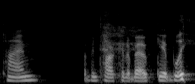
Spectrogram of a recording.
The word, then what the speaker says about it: Ghibli: And so I say Studio Ghibli because it feels softer. – That's how I say it too. Because I believe it's spelled G-H, right? – Right. – Ghibli, right? So to me, if I see G-H together, I don't think J. – Right. I think of a softer G.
